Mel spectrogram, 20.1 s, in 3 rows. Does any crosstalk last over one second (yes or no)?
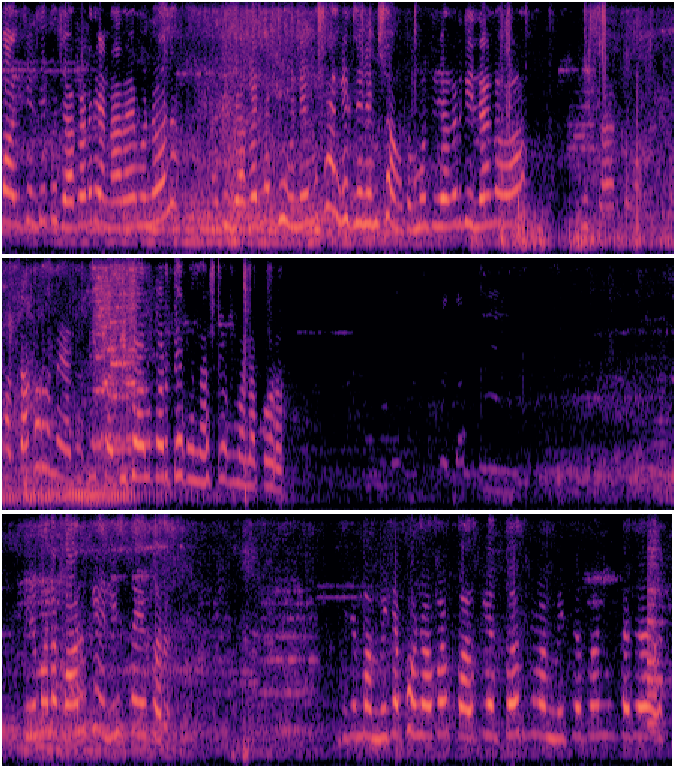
no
